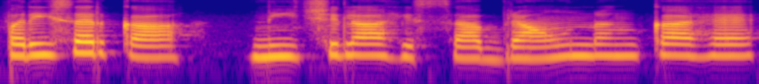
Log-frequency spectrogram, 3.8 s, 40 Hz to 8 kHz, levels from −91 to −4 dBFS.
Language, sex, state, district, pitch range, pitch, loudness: Hindi, female, Jharkhand, Garhwa, 220-245 Hz, 240 Hz, -16 LUFS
